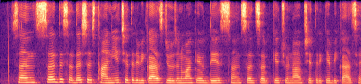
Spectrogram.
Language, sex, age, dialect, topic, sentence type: Magahi, female, 51-55, Western, banking, statement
